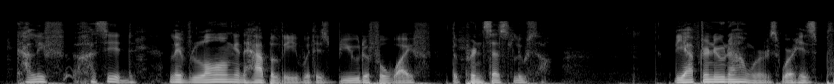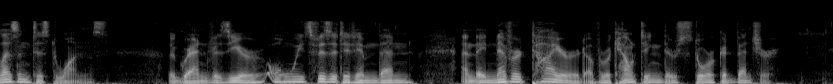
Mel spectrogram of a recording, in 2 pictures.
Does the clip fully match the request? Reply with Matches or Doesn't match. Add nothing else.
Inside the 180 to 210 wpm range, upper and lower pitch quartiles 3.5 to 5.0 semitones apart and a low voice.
Doesn't match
